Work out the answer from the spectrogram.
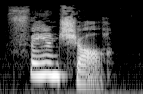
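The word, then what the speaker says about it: Featherstonehaugh: And finally, my very favorite, Featherstone Haw is actually Fanshawe.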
